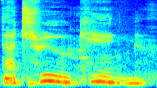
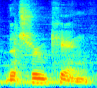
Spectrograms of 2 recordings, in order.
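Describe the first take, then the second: First: It is said in a put-on ghost voice. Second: It is said in a plain narrating voice.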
